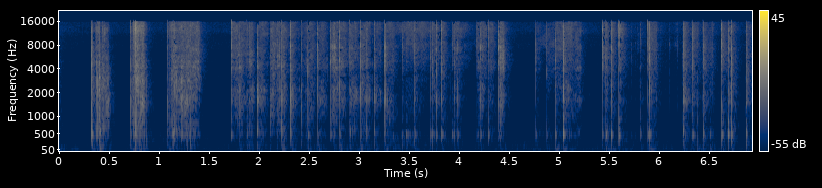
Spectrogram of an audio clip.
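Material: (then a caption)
Plastic. Fingertips of one hand rapidly tap and scratch the black plastic back panel of a smartphone while it records. Dry, crisp clicks and brief scratchy bursts come close and bright, with a slight midrange knock and almost no ring. Early on a few longer scratches stand out, then dense tapping follows.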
